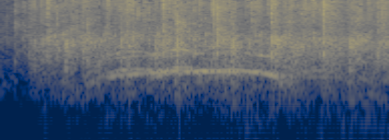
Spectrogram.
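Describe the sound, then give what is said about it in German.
A crowd claps steadily for about two seconds: dense, even applause from a moderate-sized audience for a submitted question, with a brief sustained tone drifting over the middle of the clapping. “Jetzt euer Applaus für die Frage von David.”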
